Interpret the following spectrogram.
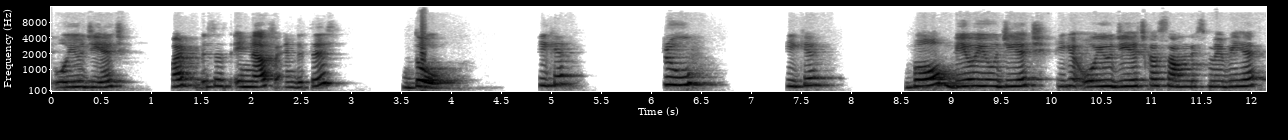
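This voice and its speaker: A woman teacher explaining an English poem line by line. She reads the English lines slowly and explains them more quickly. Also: high voice. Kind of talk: classroom lesson explaining a poem. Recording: echoey room, dull lo-fi sound.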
